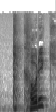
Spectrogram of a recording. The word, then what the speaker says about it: Kotick: Basically, the CEO of Activision Blizzard, Bobby Kotick.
